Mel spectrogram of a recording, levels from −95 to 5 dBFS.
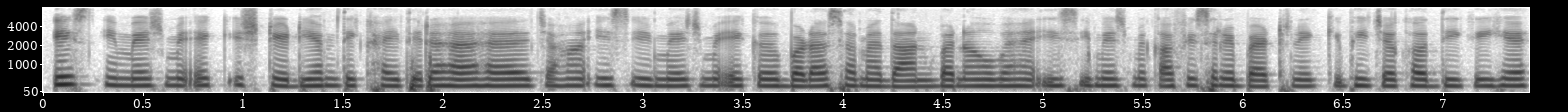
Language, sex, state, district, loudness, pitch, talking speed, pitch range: Hindi, female, Maharashtra, Dhule, -23 LUFS, 235 Hz, 250 wpm, 230-245 Hz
